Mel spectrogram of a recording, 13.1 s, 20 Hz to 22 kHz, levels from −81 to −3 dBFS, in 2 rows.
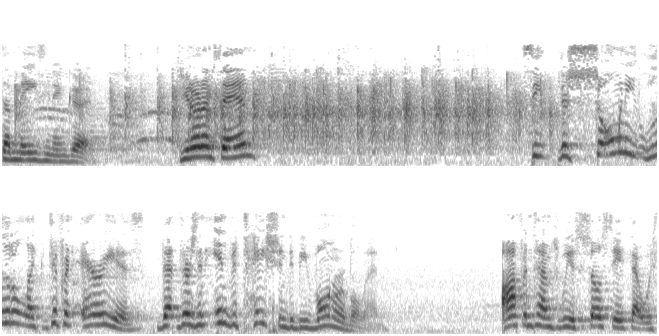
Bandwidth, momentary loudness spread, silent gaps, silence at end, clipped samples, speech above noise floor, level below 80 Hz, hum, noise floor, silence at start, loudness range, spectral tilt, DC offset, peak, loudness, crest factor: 8 kHz; 13 LU; none; 0 s; under 0.1%; 33 dB; -68 dBFS; none; -61 dBFS; 0 s; 6 LU; -3.5 dB/octave; under 0.1%; -6 dBFS; -29 LUFS; 22 dB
